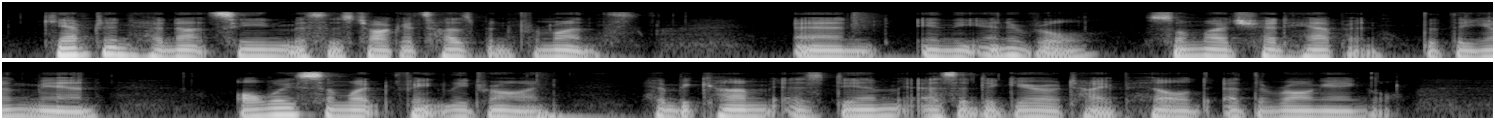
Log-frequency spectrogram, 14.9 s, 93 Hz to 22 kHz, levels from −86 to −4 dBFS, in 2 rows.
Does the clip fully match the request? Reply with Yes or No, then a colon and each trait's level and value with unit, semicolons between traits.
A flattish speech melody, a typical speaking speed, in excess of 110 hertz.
No: narrow, 2.1 semitones; average, 150 wpm; low, 105 Hz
